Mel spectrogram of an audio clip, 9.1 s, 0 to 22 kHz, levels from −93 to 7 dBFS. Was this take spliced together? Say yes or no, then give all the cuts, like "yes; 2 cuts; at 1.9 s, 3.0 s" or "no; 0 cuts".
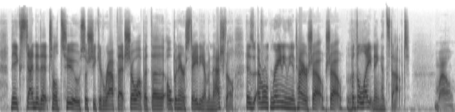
yes; 2 cuts; at 5.4 s, 6.5 s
